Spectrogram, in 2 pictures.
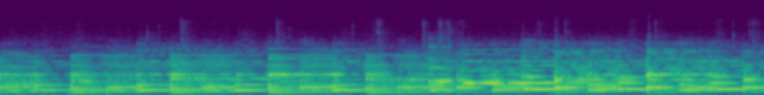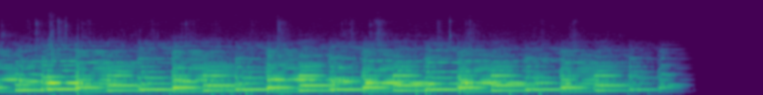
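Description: Grand piano being played: a flowing piece of repeated broken chords at an even, unhurried pace.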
